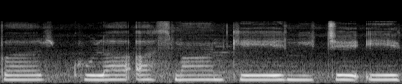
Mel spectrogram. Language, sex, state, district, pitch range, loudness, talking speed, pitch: Hindi, female, Himachal Pradesh, Shimla, 210-215 Hz, -13 LUFS, 120 wpm, 215 Hz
